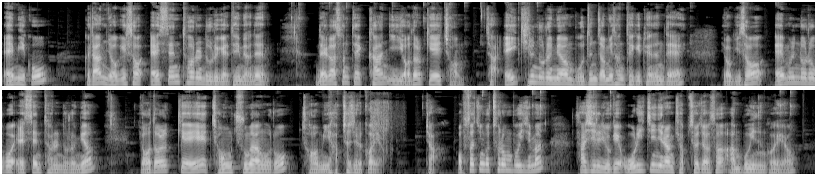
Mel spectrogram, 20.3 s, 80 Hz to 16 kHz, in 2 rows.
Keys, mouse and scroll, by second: 3.6 click, 4.1 middle click, 4.9 click, 5.5 click, 5.8 middle click, 6.4 a, 6.7-8.6 middle drag, 9.7 m, 13.7 m, 15.1-16.0 scroll up 1, 16.0-16.7 scroll up 2, 16.0 shift+middle click, 16.8 click, 17.6 click, 19.2 g.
